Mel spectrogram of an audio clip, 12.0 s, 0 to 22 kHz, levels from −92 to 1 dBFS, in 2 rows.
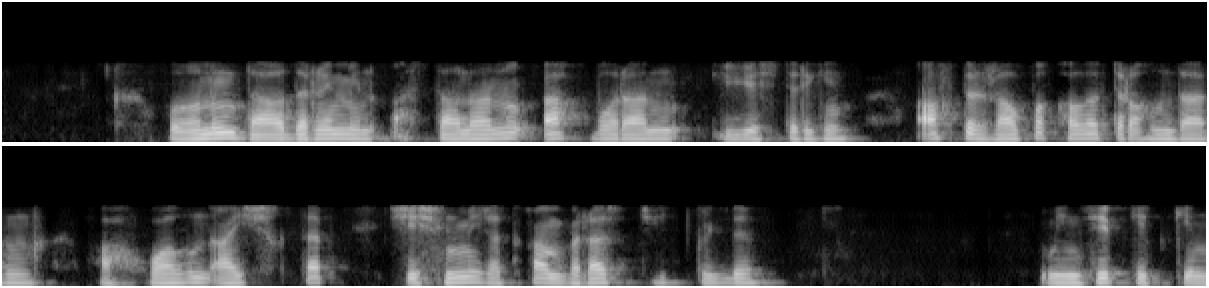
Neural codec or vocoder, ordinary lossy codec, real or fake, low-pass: codec, 16 kHz, 2 kbps, X-Codec, HuBERT features, trained on LibriSpeech; none; fake; 3.6 kHz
